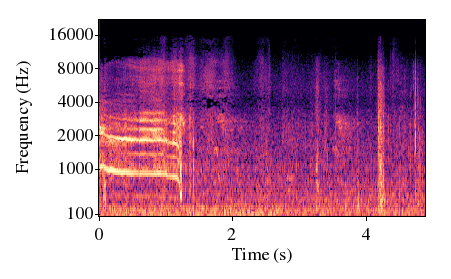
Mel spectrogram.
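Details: Tortoiseshell and calico cats out on the street: a long, even meow lasting about a second, slightly falling at its end, followed by quiet street background with scattered clicks and taps.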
